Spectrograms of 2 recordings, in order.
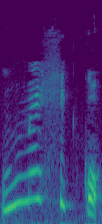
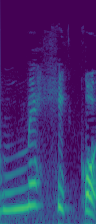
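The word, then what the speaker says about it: México: 얘가 멕시코 아아 그런데 이거 스페인어로 어떻게 냐면 메히코 이렇게 읽어요 메히코 멕시코랑 안 하고 메히코 이렇게 읽어요 예 이거 원주민 발음이라 그렇게 읽어요 또 이거요 텍사스 아아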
